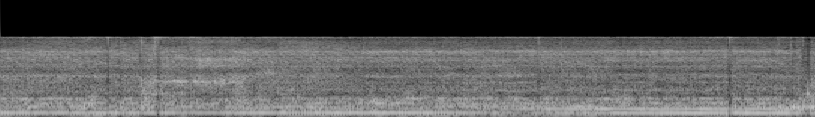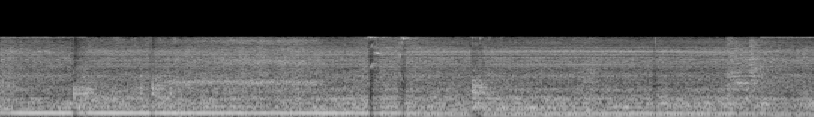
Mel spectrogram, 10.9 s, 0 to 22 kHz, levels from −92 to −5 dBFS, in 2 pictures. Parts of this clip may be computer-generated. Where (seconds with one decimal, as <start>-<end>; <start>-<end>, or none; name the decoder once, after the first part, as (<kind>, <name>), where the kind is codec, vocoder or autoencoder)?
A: 0.0-6.0 (codec, SNAC); 10.5-10.9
